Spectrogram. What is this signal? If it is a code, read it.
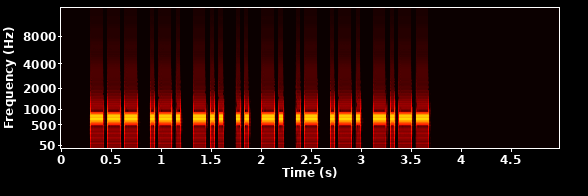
Morse code, heard as a keyed tone, about 28 wpm, 700 Hz. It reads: ORDINARY
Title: Top 1751-2000 Words 28wpm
